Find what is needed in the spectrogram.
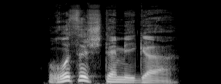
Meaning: inflection of russischstämmig: 1. strong/mixed nominative masculine singular 2. strong genitive/dative feminine singular 3. strong genitive plural
- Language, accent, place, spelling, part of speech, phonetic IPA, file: German, Germany, Berlin, russischstämmiger, adjective, [ˈʁʊsɪʃˌʃtɛmɪɡɐ], De-russischstämmiger.ogg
